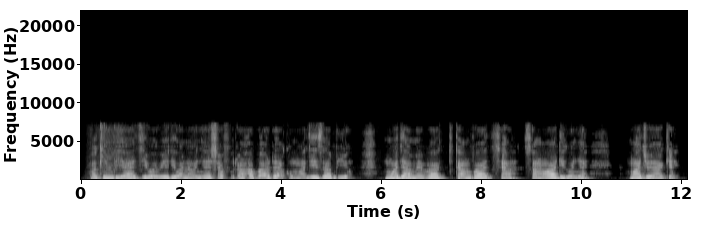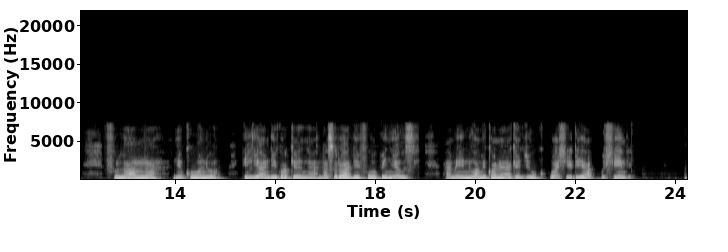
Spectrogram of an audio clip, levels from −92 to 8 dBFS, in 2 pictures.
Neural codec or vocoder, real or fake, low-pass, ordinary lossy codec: codec, 16 kHz, 16 kbps, FunCodec, trained on LibriTTS, 50 frames a second; fake; 7.2 kHz; AAC, 48 kbps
